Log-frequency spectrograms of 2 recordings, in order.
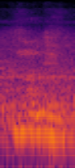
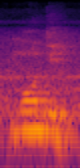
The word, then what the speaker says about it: মোদী: তাইলে মোদী উচ্চারণ হলো মোদী আর হলো মুদি। এই মুদি এটা হলো দুইটা ঠোঁট গোলাকার হবে, আর এটা ঠোঁট খোলা গোলাকার হবে না, বরং বিবৃত হবে, অর্থাৎ বাতাস যেন বাইরে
